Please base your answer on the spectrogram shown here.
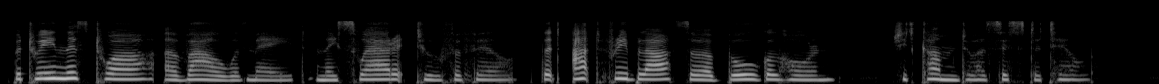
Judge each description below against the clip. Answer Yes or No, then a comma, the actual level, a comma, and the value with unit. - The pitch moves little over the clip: Yes, narrow, 2.2 semitones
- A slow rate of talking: Yes, slow, 130 wpm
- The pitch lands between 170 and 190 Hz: No, high, 220 Hz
